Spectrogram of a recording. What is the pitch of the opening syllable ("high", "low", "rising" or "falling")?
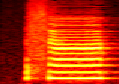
high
